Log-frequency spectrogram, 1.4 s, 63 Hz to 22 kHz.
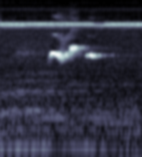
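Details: Myzomela recorded on 25 December 2022 for behaviour observation: a short burst of high, sharp chirped notes, first a bright squeaky note and then quick descending twitters, over a steady high hiss.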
